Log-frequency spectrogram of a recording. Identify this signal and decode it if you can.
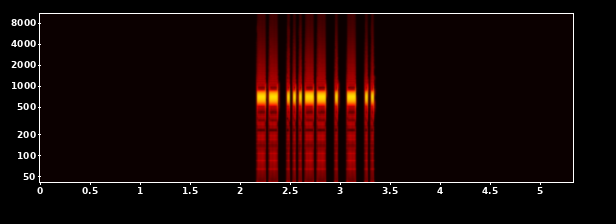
Morse code, heard as a keyed tone, about 40 wpm, 700 Hz. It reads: M3ETI
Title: DXCC-100 Call Signs - 5 Characters - Repeated 3x - 40wpm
